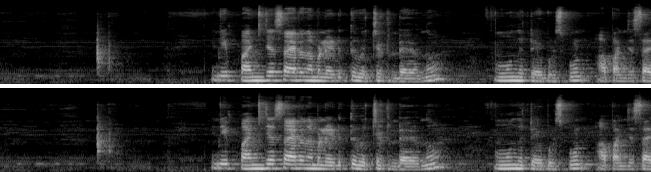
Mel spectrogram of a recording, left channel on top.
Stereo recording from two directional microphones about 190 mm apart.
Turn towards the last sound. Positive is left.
turn(degrees=-20)  # may be behind; listen again after turning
